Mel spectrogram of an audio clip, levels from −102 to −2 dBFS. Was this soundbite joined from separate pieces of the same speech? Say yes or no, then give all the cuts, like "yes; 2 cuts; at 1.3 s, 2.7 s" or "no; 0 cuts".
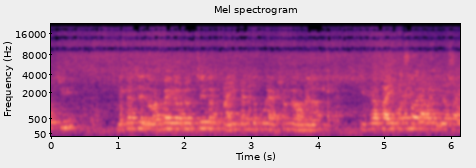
no; 0 cuts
